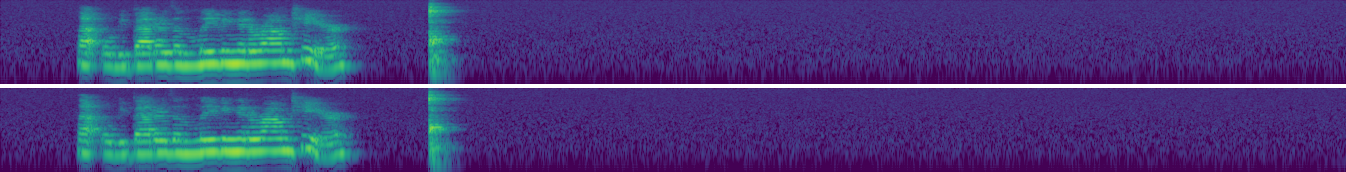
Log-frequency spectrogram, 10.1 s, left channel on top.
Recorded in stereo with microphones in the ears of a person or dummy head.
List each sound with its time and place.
0.6 s a woman speaking: 25° right (ahead or behind), 1.3 m
3.2 s tapping: 20° right (ahead or behind), 1.8 m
